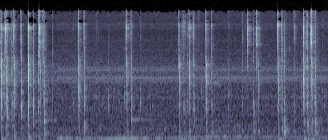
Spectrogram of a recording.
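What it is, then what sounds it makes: Plastic mechanical keyboard. Fingertips type quickly on a pink backlit mechanical keyboard with plastic keycaps. The keys give bursts of sharp, bright clicks and clacks that die away almost instantly. A faint low hum sits underneath the quieter pauses between the flurries.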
